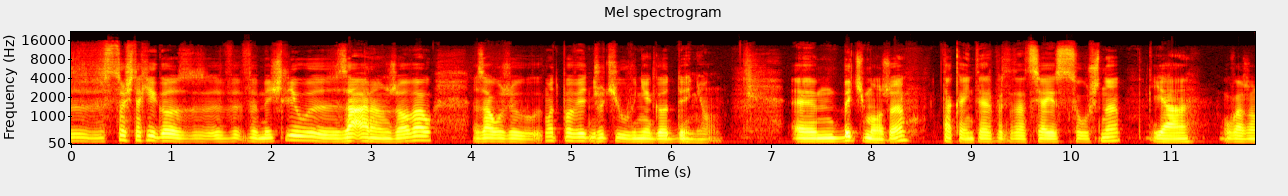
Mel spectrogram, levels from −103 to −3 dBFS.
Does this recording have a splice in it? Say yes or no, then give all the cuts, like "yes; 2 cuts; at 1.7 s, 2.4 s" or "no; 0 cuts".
yes; 3 cuts; at 4.7 s, 5.2 s, 10.7 s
